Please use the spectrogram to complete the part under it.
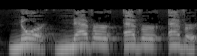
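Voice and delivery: "nor never, ever, ever" drawn out slowly, each word leaned on; slow stress on never ever ever. Shown as a demonstration. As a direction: hammer the repeated "ever" slowly for emphasis. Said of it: "emphasized three times".

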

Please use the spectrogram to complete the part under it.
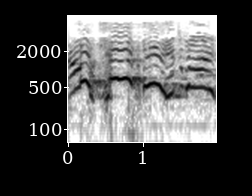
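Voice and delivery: very high, loud wail to God; on his knees, wailing at heaven; anguished cry. Retold or imitated. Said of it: "I'm really in there".

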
